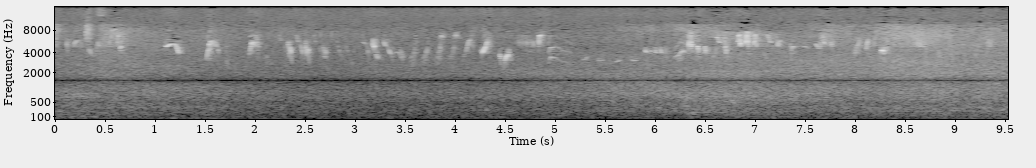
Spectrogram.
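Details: Pre-dawn bull-headed shrike with a quiet, varied medley of high chirps, twitters and short squeaks. The notes come in loose bursts, then a busier jumble near the end, over a steady low hiss.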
